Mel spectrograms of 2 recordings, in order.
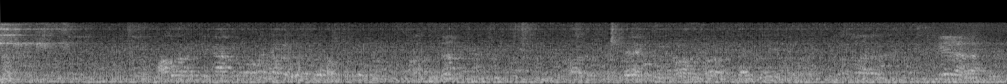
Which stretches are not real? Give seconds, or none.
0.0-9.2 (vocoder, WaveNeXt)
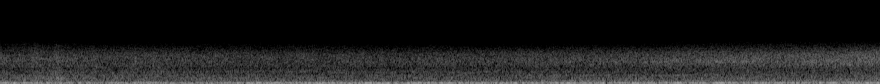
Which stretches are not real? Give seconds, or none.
0.0-0.6 (codec, SNAC)

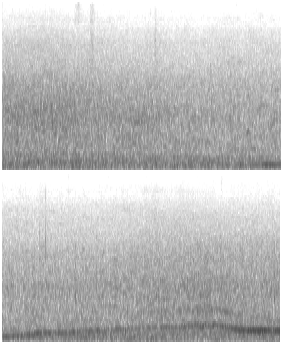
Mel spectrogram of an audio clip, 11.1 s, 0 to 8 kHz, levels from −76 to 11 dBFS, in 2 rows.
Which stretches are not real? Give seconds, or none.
9.0-9.8 (codec, DAC)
